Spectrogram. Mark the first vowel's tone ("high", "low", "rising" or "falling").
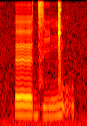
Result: low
